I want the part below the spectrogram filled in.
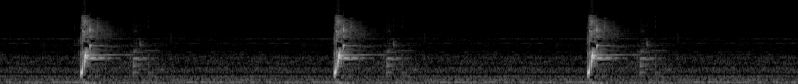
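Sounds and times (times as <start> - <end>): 
water dripping: 0.7 - 1.8, 3.4 - 4.4, 5.9 - 6.9.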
